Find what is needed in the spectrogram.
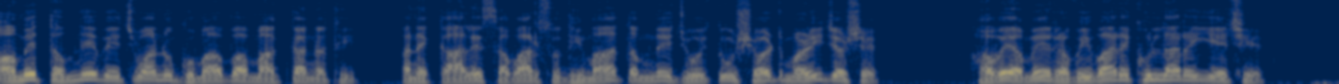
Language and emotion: Gujarati, fearful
